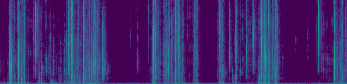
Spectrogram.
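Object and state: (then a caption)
Plastic wrapper packet. A thin printed plastic packet is crinkled and pressed flat with fingers and nails right at the mic. Bursts of sharp, bright crackling and crunching come in clusters separated by short quiet pauses, with almost no low end.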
